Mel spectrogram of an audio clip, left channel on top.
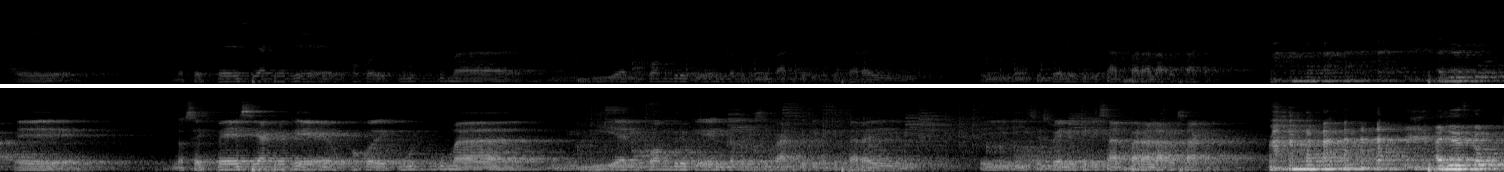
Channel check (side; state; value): left; quieter; 27.7 dB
